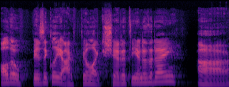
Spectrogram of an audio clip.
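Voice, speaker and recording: A man's fairly high voice at a moderate pace, with ordinary pitch variation, on a very clean recording with a silent background. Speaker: barber and podcast co-host. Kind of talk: casual chat. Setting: barbershop. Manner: loud.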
